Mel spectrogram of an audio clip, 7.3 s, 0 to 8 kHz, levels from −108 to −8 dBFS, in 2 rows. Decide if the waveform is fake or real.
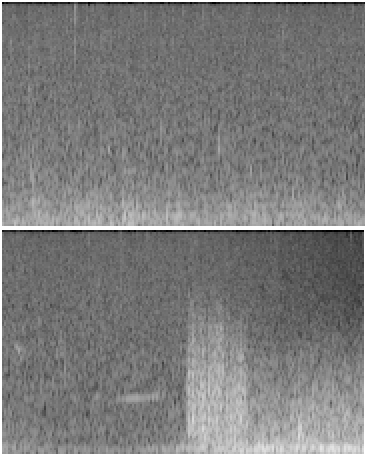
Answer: real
